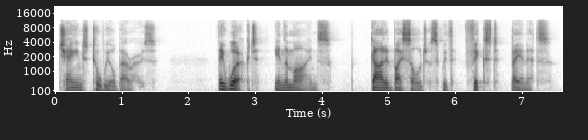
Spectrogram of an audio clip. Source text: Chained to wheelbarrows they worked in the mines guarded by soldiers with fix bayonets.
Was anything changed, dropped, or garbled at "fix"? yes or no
yes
